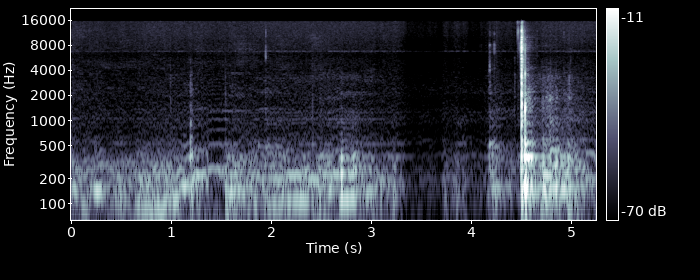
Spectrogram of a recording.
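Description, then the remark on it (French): Two agitated bees buzz in a restless drone for a few seconds, then fall quiet before a sudden sharp burst of noise. No one speaks. “Pas pour deux abeilles très très très très vénères.”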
